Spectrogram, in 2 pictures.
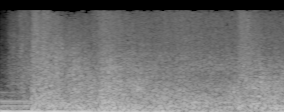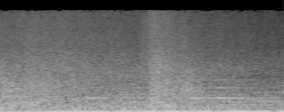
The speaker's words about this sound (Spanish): La noche se tornaba sombría. La escasa iluminación de las calles era absorbida por la oscuridad, llenando todo de penumbras que solo se acompañaba por el sonido de la lluvia golpeando el asfalto.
